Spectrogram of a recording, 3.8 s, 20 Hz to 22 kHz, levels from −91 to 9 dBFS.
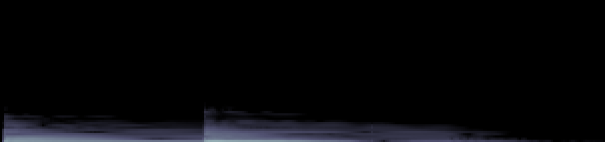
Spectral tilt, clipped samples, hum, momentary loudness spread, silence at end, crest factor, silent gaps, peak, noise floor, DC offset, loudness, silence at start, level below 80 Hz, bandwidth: -7 dB/octave; under 0.1%; none; 16 LU; 0.9 s; 16 dB; none; -22 dBFS; -85 dBFS; under 0.1%; -37 LUFS; 0 s; -76 dBFS; 4.2 kHz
